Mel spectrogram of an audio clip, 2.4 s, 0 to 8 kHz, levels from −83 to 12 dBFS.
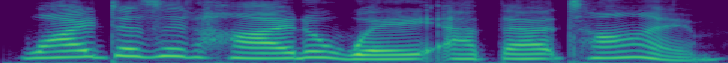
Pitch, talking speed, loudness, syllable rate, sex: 245 Hz, 200 wpm, -16 LUFS, 3.9 syllables/s, female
